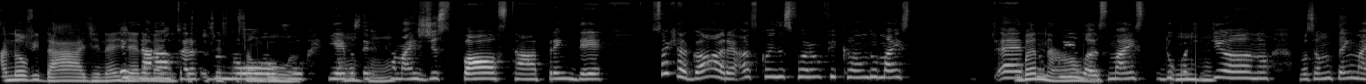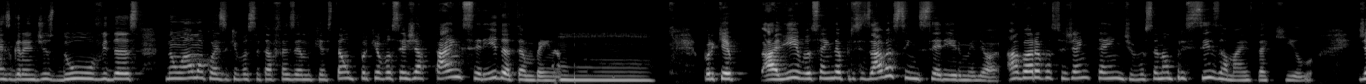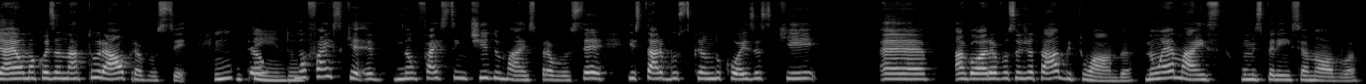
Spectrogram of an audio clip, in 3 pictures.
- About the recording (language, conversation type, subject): Portuguese, advice, Como posso aprender os costumes e as normas sociais ao me mudar para outro país?
- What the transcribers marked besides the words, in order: none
